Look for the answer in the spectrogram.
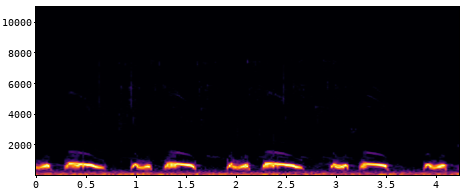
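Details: Spotted dove decoy calling to lure wild doves, rhythmic paired coos, short then long and downslurred, about one pair per second, steady and clear over low ambient hum.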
